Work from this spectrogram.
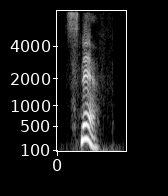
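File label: "sniff", British English; gcompris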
